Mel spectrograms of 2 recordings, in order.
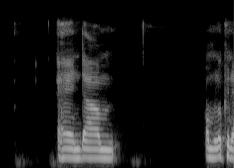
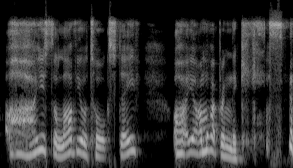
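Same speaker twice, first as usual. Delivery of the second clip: higher-pitched mock enthusiasm; butter him up, pitched up and insincere; put-on fond flattery; lying sweet-talk; 6 semitones higher than usual. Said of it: "so I'm lying".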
